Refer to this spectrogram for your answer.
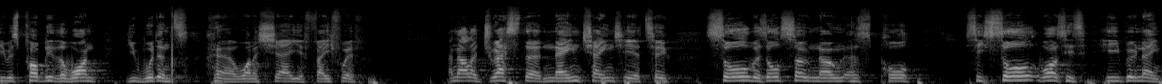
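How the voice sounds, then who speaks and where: With a slight Welsh accent, a man talks at a fairly slow pace and a fairly high pitch. His tone is bright and sharp, his intonation fairly even. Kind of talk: sermon.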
